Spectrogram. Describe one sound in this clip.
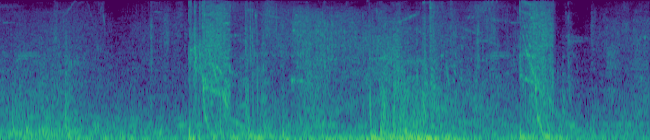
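Shots strike enemies with sharp bursts of impact.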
